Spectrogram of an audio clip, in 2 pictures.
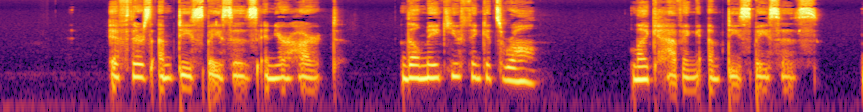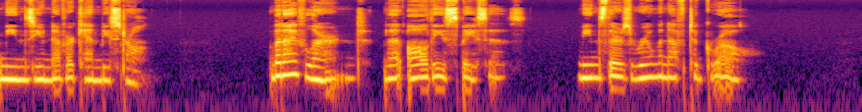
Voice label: F Poetry Reading

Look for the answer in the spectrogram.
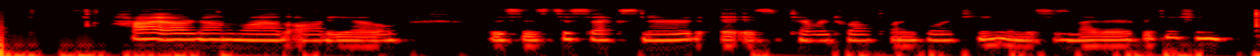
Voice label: silly verification, kinda nervous

